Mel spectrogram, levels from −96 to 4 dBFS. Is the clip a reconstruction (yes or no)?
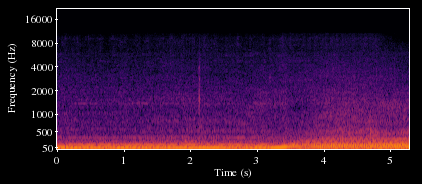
no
